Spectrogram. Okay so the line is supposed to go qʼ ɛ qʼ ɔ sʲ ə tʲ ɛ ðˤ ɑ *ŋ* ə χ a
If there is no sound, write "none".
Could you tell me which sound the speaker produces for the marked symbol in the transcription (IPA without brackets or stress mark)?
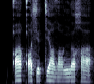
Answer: ŋ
